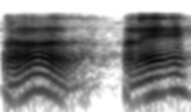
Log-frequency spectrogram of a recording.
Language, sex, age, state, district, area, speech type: Tamil, male, 30-45, Tamil Nadu, Pudukkottai, rural, conversation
